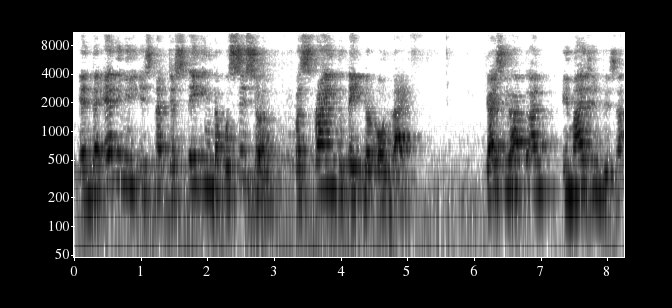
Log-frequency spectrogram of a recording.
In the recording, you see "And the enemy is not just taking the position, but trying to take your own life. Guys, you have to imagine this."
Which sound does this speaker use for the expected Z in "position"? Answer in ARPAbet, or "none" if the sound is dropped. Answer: S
